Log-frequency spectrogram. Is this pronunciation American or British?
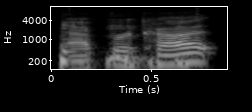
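American. It is said with an American pronunciation. "American English is apricot"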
